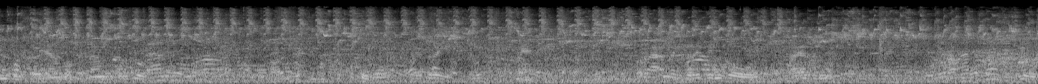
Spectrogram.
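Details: A female contest lovebird pours out a long, unbroken run of rapid, shrill chattering trills (konslet), with people's voices and other birds underneath.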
